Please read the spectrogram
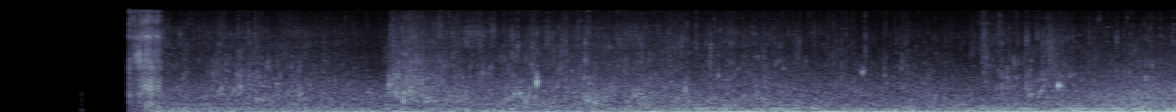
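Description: Silence for about a second, then sea water lapping and sloshing in small waves over a low steady hum.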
